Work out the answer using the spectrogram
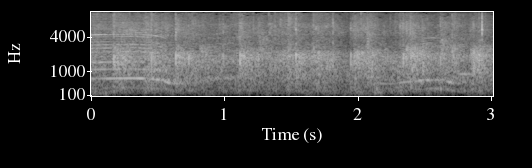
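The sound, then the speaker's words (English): Congregation applause at a church service, with steady, lively clapping from many people and a voice speaking over it. “I think God deserves a round of applause for what he has been doing”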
